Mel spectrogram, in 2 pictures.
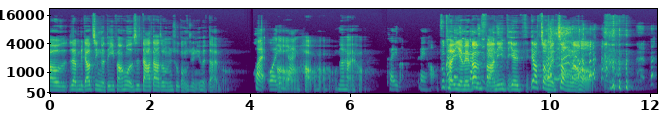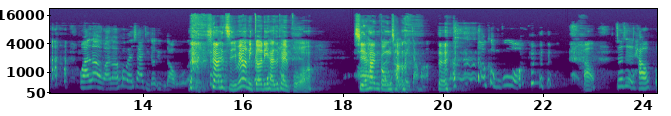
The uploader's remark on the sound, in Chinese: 直播節目會有一些現場音或不可抗力干擾。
